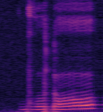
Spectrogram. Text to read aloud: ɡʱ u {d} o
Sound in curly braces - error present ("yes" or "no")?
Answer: yes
